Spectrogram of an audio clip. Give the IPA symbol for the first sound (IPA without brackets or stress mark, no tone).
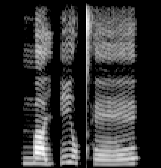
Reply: m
